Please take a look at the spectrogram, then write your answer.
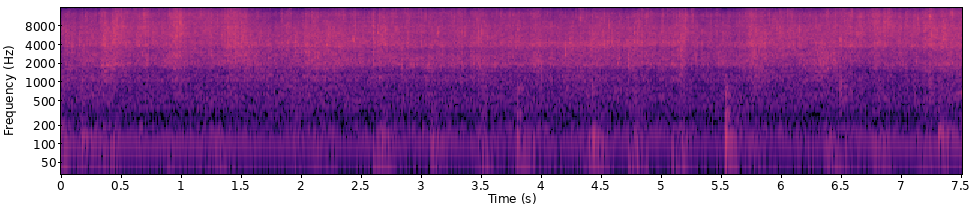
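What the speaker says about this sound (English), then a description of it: "Next, add in all of the onions. Give it a stir and continue to cook for about 3 more minutes" Onions frying in a pan for a tomato sambal with chicken, a steady close sizzle running throughout with occasional soft scrapes and knocks of stirring.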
